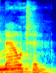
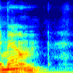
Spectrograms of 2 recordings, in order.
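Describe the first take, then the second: First: The middle T sound is clearly pronounced. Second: The middle T sound is dropped. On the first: "We don't say mountain" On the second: "we don't say our T's in mountain"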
